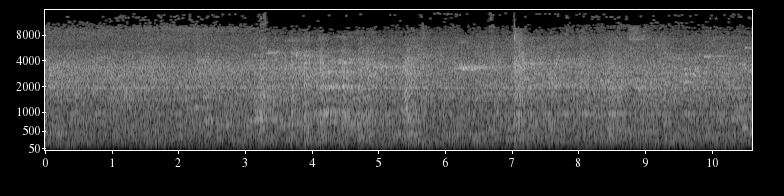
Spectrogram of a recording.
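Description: Steady, echoing hubbub of a large indoor sports hall: distant children's voices and play blend into one continuous wash, with a couple of sharp knocks about halfway through.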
